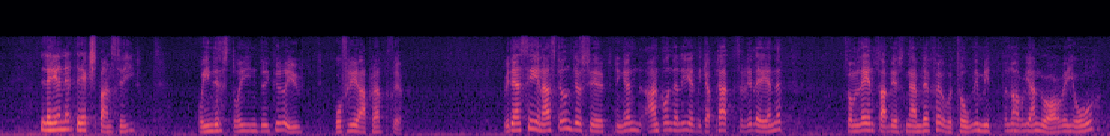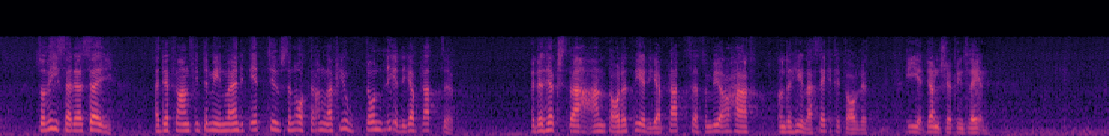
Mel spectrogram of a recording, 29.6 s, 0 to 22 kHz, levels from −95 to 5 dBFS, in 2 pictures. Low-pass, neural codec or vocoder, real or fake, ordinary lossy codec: 7.2 kHz; codec, 16 kHz in and 24 kHz out, 0.6 kbps, FocalCodec, streaming, 2048 codes; fake; AAC, 48 kbps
